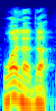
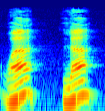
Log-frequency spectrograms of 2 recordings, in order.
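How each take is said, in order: First: Syllables joined as one word. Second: Slow, each syllable drawn out separately; split into syllables. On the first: Teacher models a word for learners to repeat, joined in one go. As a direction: run the syllables together without pauses. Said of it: "ensuite le mot". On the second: Teacher models a word for learners to repeat, split into syllables. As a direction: cut the word up, pausing between syllables. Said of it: "décomposer le mot". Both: Shown as a demonstration.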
